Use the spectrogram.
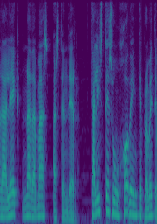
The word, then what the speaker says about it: Caliste: Bueno, para aclarar, se pronuncia Kalist, pero siendo yo español, pronunciar Kalist durante todo el vídeo será muy complicado, así que lo siento, pero le llamaré Kaliste.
